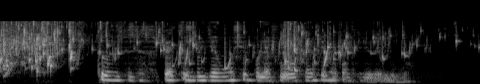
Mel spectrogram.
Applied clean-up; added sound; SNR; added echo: none; Bathtub (filling or washing); -1 dB; reverberation time 0.2 s.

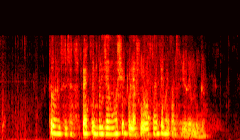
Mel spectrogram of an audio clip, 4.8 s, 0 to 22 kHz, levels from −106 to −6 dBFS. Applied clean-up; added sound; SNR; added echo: neural separator model SepFormer DNS4.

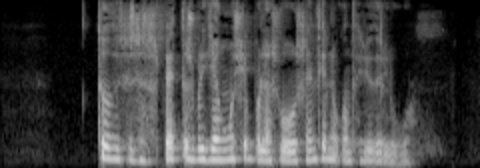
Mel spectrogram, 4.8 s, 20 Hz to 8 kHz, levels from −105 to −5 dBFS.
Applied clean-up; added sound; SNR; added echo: none; none; none; none.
